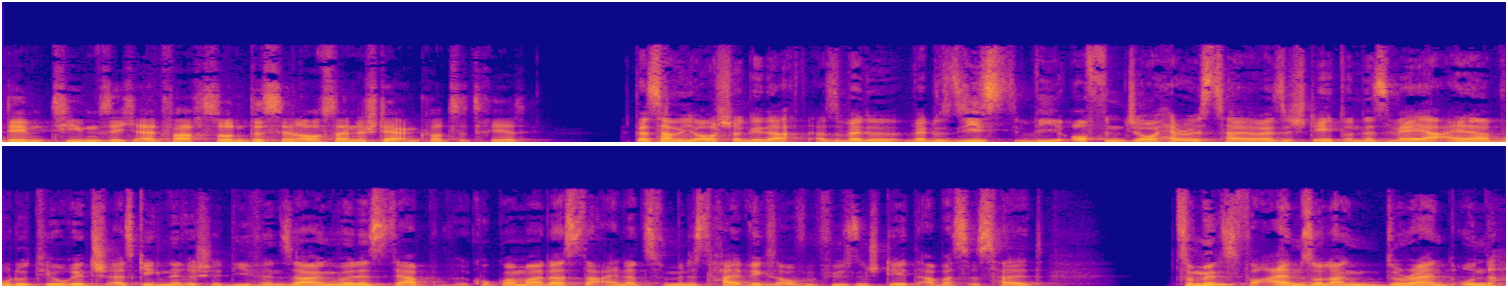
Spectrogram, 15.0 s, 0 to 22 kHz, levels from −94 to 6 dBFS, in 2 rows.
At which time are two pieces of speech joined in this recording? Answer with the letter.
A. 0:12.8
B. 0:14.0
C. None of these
C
